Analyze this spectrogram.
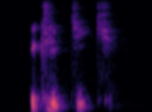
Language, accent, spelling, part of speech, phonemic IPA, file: French, France, écliptique, adjective / noun, /e.klip.tik/, LL-Q150 (fra)-écliptique.wav
- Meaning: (adjective) ecliptic, ecliptical; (noun) ecliptic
